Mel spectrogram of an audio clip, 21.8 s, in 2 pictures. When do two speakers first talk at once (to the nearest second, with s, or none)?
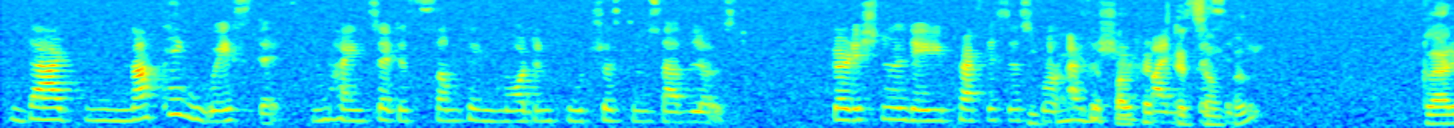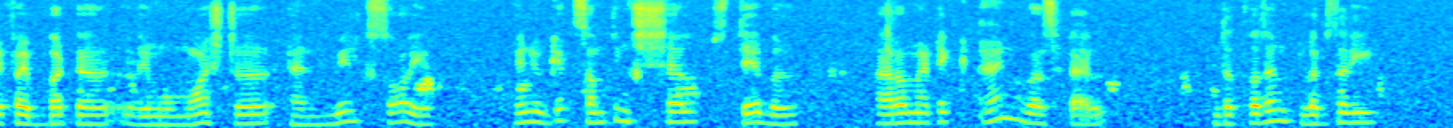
8 s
